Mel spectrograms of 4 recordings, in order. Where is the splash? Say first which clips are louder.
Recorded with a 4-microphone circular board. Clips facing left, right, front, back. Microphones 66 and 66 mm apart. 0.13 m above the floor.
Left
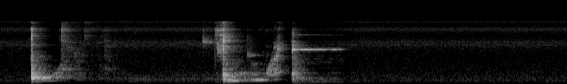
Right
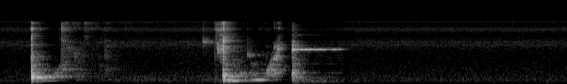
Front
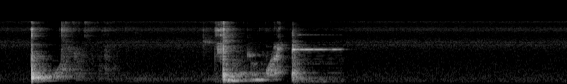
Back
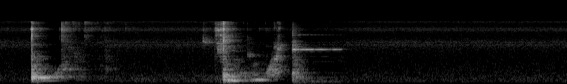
Right 2 dB, front 4 dB; 15° right, 0.7 m.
